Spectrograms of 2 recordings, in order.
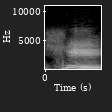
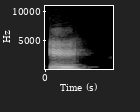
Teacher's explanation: The second exception says that the glottal is elided in unaccented syllables and the pronouns · And the final, yeah, in the glottal stop could be omitted, as in, instead of saying he, you can say e, only if this pronoun has no stress, yeah, is unaccented completely.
